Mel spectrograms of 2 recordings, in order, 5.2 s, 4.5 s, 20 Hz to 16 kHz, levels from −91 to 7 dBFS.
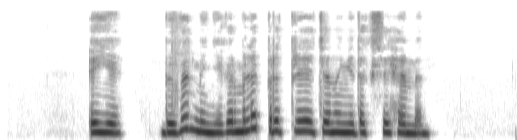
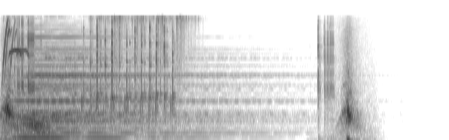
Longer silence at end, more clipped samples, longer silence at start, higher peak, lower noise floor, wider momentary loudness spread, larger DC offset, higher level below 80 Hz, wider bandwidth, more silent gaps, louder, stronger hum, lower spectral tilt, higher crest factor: about the same, 0.9 s vs 0.9 s; neither; first, 0.9 s vs 0 s; about the same, -8 dBFS vs -6 dBFS; second, -77 dBFS vs -84 dBFS; second, 7 LU vs 20 LU; neither; second, -74 dBFS vs -46 dBFS; about the same, 11.5 kHz vs 10.5 kHz; neither; first, -21 LUFS vs -26 LUFS; neither; first, -6.5 dB/octave vs -2.5 dB/octave; second, 14 dB vs 24 dB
